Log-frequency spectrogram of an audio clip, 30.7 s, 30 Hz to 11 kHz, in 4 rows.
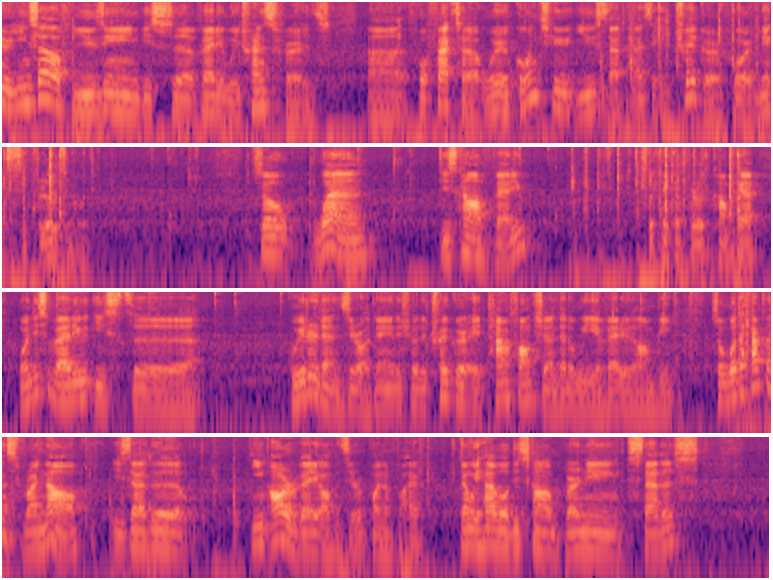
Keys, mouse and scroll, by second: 0.8 d, 1.2 click, 2.1 d, 4.0 d, 4.3 click, 5.0-5.4 d, 6.3 ctrl+a, 9.8-11.2 middle drag, 11.2 d, 11.4 right click, 11.8 d, 13.0 click, 13.5 ctrl+a, 16.8-19.4 drag, 19.4-20.5 middle drag, 20.5-24.0 drag, 24.0-30.5 middle drag.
